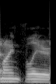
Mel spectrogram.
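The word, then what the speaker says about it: mind flayer: what I'm looking for it's mine flares that's how it's pronounced but I know that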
